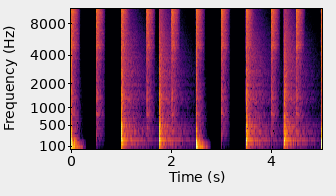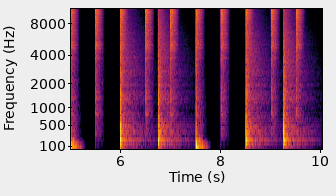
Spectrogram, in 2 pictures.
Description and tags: A drum pattern in 5/4 time. Decided to make an entire pack up. Any more patterns I do after these will go into a separate drum patterns pack.
4, kit, drum, 5-4, 5, pattern, full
